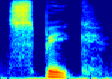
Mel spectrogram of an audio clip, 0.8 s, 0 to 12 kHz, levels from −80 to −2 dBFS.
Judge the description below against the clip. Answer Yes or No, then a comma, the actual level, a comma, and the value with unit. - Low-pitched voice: Yes, low, 100 Hz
